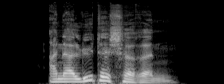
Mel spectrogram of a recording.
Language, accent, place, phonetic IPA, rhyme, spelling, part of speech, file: German, Germany, Berlin, [anaˈlyːtɪʃəʁən], -yːtɪʃəʁən, analytischeren, adjective, De-analytischeren.ogg
- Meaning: inflection of analytisch: 1. strong genitive masculine/neuter singular comparative degree 2. weak/mixed genitive/dative all-gender singular comparative degree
